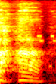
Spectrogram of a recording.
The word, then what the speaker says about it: ja: Ha ha. Actually, I guess he's Spanish. Ja ja ja. No, It almost no, does- no. Back it up. They would still say ha. Jaw is pronounced ha.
